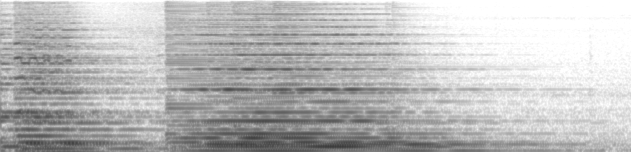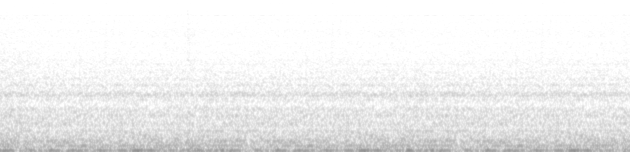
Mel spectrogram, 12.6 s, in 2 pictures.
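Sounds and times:
concerto grosso in F major: 0:00.0 - 0:05.0.

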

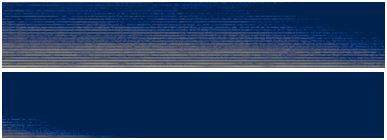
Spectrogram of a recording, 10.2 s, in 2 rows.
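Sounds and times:
musical trio: 0:00.0 - 0:05.3.

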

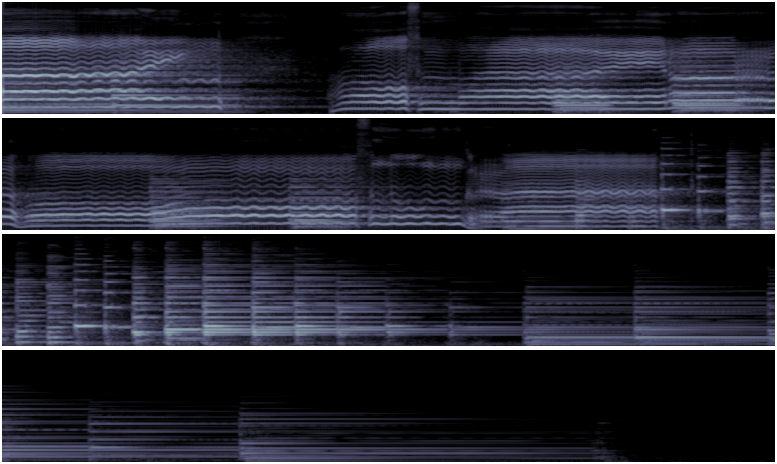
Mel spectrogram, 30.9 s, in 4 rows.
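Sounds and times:
person singing a song cycle: 0:00.0 - 0:14.7
piano: 0:00.0 - 0:29.2.

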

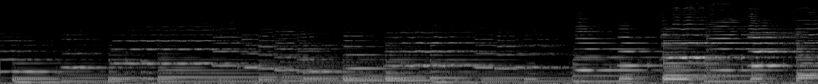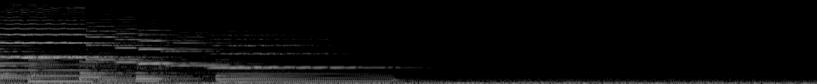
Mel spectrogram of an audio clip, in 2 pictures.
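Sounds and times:
piano waltz: 0:00.0 - 0:12.2.

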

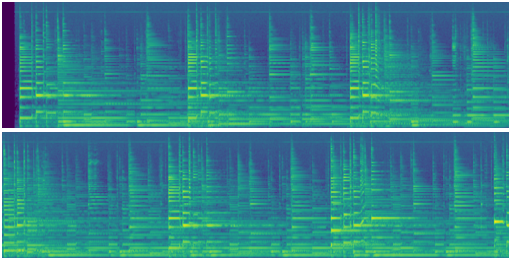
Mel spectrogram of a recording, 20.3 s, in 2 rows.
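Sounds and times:
guitar: 0:00.3 - 0:20.2.

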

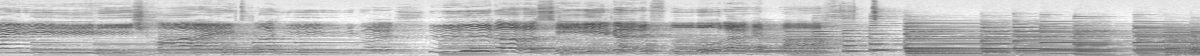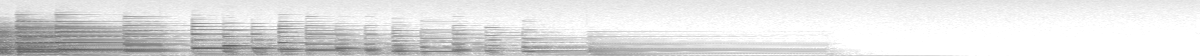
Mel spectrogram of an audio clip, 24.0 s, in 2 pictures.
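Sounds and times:
person singing: 0:00.0 - 0:09.2
piano: 0:00.0 - 0:21.7.

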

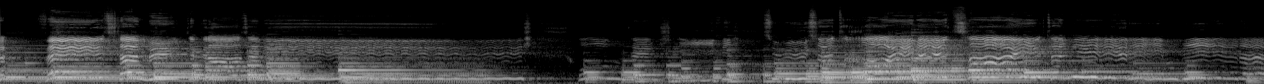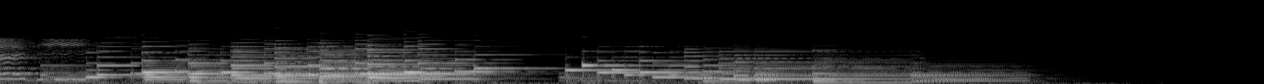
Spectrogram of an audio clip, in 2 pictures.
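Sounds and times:
person singing: 0:00.0 - 0:14.4
piano: 0:00.0 - 0:23.8.

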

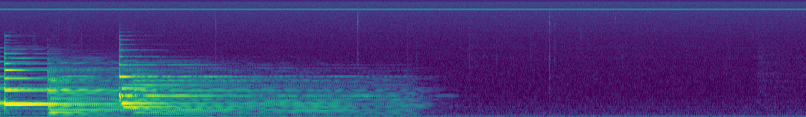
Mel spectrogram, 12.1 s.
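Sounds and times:
piano piece in B major: 0:00.0 - 0:06.5.

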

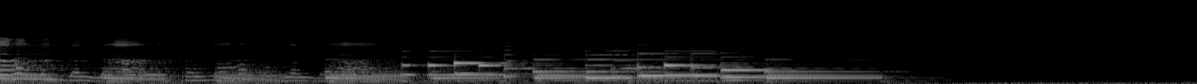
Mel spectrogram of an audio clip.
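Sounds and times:
person singing: 0:00.0 - 0:04.8
piano: 0:00.0 - 0:11.9.

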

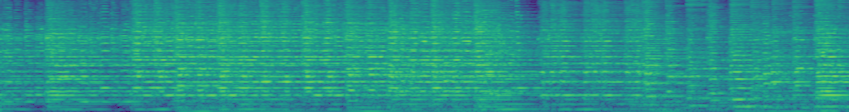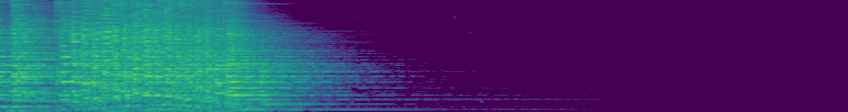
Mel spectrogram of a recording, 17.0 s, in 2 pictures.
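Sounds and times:
two oboes with strings and continuo: 0:00.0 - 0:13.0.

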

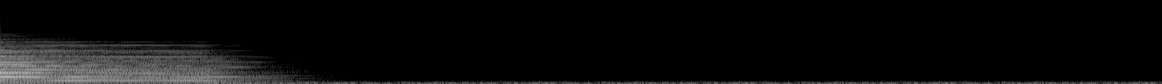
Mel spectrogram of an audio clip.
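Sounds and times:
fast piano sonata finale in B-flat minor: 0:00.0 - 0:02.8.

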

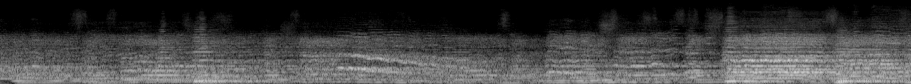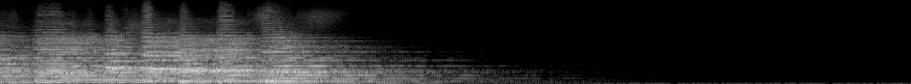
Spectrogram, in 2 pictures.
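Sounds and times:
soloists, chorus and orchestra performing a requiem Sanctus: 0:00.0 - 0:14.5.

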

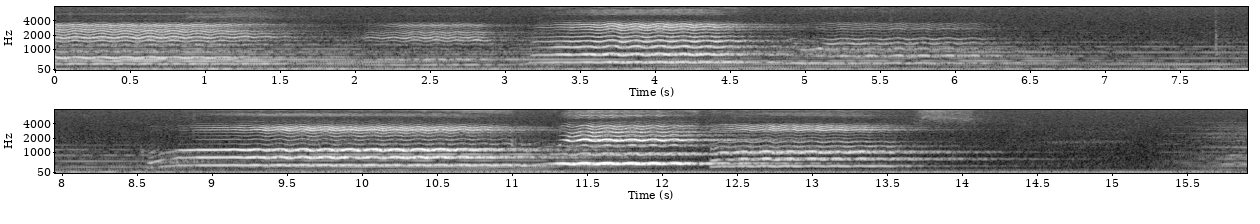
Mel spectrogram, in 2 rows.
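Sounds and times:
contralto singing recitative: 0:00.0 - 0:06.8, 0:08.6 - 0:14.0.

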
